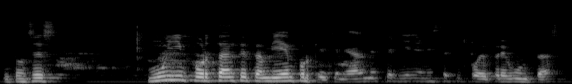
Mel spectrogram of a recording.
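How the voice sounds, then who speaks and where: Mexican male teacher, highish voice, slow explanatory delivery, dull recording. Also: fairly even intonation. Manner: slow, explanatory, repeats words while thinking. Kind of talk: online grammar lecture. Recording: dull lo-fi audio.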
